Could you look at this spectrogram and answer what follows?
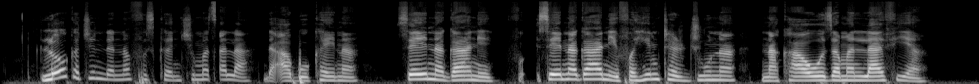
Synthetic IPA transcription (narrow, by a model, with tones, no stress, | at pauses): loː˦kɐ˨t͡ʃɪ˦nda˨na˦ɸʊ˨skɐ˨nt͡ʃi˦mɐ˦sʼɐ˦laː˨da̰˨ʔa˨boː˨ka˦jnaː˦ | sa˦jna˦ɡaː˦neː˨ɸɐ˨ɦɪ˦mtɐ˨rd͡ʒuː˦naː˦ | na˨kaː˦woː˦zɐ˦mɐ˦nlaː˦ɸɪ˦jaː˨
